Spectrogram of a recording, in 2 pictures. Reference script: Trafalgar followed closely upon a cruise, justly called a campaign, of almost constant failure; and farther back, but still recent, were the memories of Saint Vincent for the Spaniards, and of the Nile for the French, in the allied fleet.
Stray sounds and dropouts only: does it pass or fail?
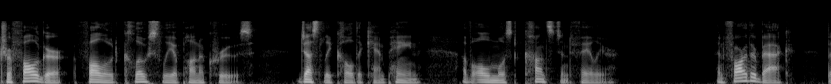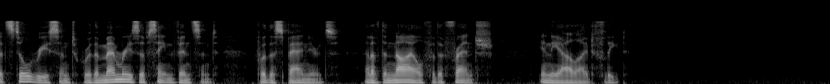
pass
